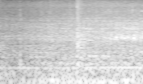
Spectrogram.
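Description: A passenger vehicle crowded with riders drives along a road in Azamgarh, Uttar Pradesh, giving a steady loud engine and road rumble with constant low-frequency noise throughout and no talking.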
